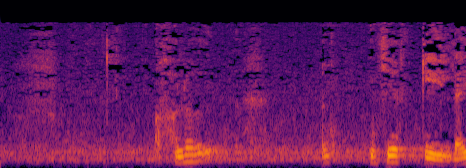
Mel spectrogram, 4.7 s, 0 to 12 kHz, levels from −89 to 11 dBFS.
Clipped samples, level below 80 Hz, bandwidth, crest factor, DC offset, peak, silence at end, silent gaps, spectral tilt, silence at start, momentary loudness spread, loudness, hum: under 0.1%; -64 dBFS; 7.8 kHz; 18 dB; under 0.1%; -6 dBFS; 0 s; none; -5.5 dB/octave; 0 s; 18 LU; -22 LUFS; none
